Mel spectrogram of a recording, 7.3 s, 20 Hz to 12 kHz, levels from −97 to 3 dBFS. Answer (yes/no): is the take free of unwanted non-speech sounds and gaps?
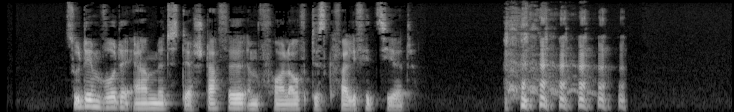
no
